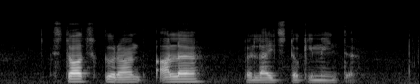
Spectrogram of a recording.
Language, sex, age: Afrikaans, male, 18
